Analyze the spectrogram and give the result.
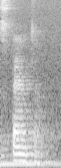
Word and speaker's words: Staunton: The Southerners pronounce it Staunton. I always say Staunton, but it is Staunton, Virginia, and I did go there out of my own choice, and I stayed there for 4 years.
